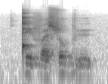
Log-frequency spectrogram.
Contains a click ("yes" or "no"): yes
